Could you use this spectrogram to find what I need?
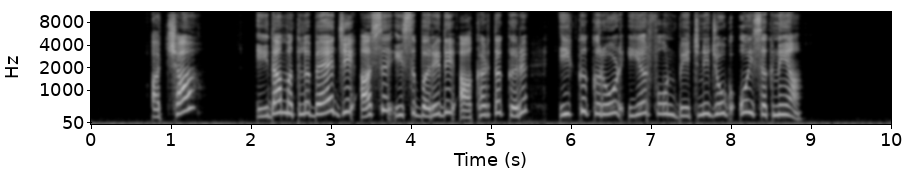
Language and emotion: Dogri, surprised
